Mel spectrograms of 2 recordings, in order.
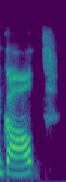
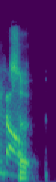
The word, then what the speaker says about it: Gault: Okay, my Instagram is Gina Galt. It's my first and last name. My last name is spelled G-A-U-L-T is like tiger.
